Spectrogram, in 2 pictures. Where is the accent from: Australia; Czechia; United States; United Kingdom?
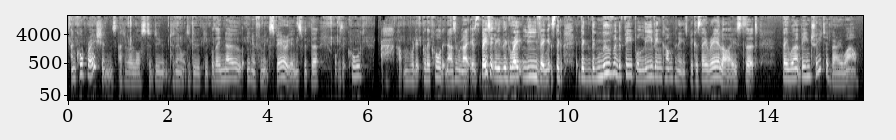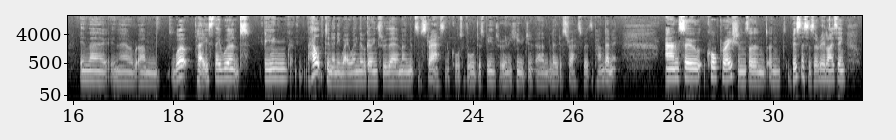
United Kingdom; Shropshire, West Midlands; I come from Shropshire in England, and it was a pleasant school.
